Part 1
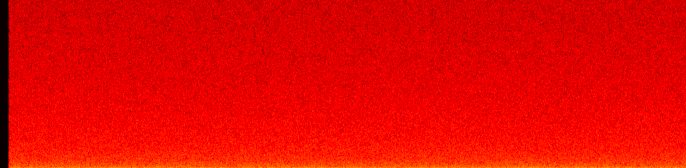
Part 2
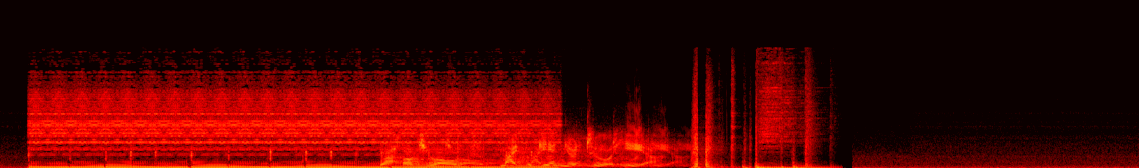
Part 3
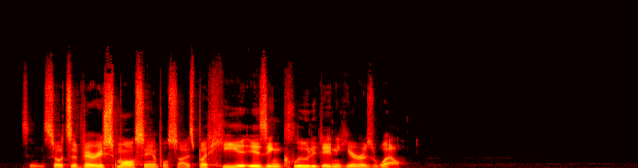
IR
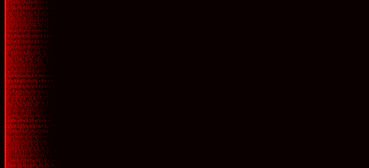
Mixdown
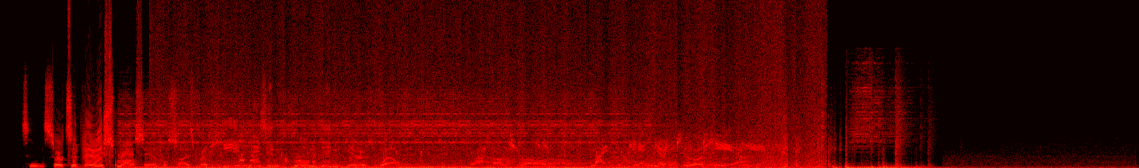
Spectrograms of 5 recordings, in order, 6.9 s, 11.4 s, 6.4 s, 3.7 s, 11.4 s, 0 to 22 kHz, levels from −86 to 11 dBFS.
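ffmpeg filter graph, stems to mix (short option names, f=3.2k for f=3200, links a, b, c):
-filter_complex "[0:a]alimiter=limit=-23.5dB:level=0:latency=1:release=360,adelay=1400,volume=-12dB[a];[1:a]adelay=900,volume=-5.5dB,asplit=2[b][c];[c]volume=-13.5dB[d];[2:a]aeval=exprs='0.112*(abs(mod(val(0)/0.112+3,4)-2)-1)':c=same,lowshelf=f=210:g=-8.5,volume=-7.5dB[e];[b][e]amix=inputs=2:normalize=0,acompressor=threshold=-40dB:ratio=2.5,volume=0dB[f];[d]aecho=0:1:325|650|975|1300:1|0.22|0.0484|0.0106[g];[a][f][g]amix=inputs=3:normalize=0,alimiter=level_in=11dB:limit=-24dB:level=0:latency=1:release=240,volume=-11dB"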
